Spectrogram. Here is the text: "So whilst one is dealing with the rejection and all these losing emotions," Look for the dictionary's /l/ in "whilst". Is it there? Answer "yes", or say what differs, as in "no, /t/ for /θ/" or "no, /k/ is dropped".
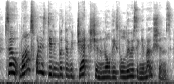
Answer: no, /l/ is dropped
